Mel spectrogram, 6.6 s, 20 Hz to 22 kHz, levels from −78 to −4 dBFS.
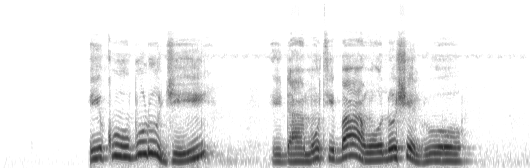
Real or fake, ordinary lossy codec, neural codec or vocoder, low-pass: fake; Opus, 32 kbps; vocoder, 48 kHz, 128 mel bands, Vocos; 19.8 kHz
